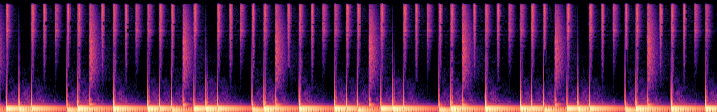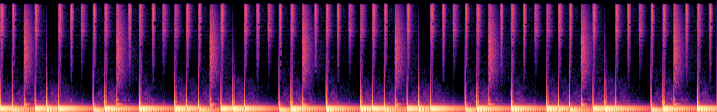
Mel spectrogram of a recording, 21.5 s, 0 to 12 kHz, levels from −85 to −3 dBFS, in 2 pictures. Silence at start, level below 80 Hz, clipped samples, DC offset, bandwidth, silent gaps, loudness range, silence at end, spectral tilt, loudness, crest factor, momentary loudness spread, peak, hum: 0 s; -14 dBFS; under 0.1%; under 0.1%; 11 kHz; none; 1 LU; 0 s; -4.5 dB/octave; -15 LUFS; 12 dB; 6 LU; 0 dBFS; none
